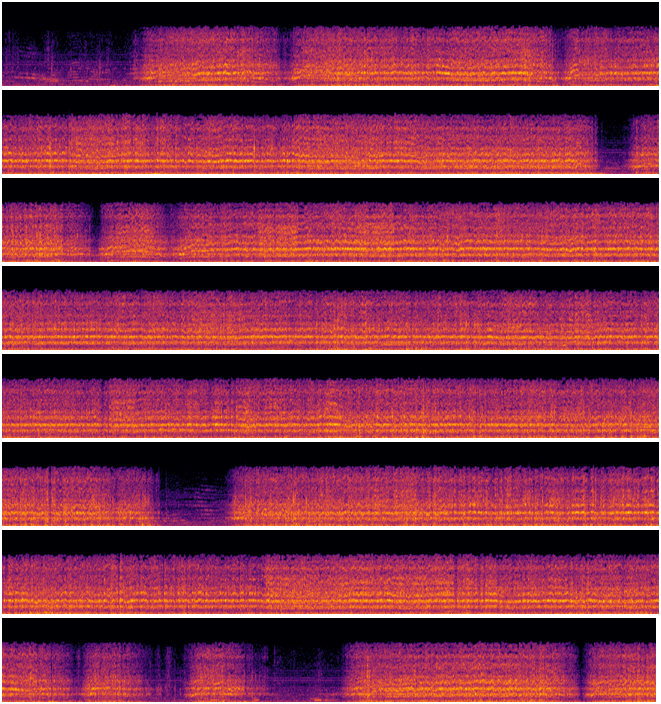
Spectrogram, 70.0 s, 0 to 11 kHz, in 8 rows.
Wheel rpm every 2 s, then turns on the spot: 10, 120, 170, 170, 200, 230, 220, 210, 140, 110, 190, 220, 220, 230, 230, 230, 230, 220, 230, 220, 230, 230, 190, 70, 210, 220, 230, 230, 220, 230, 220, 90, 50, 130, 150.
68-70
